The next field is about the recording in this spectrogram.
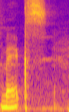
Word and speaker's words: Mx: There's mix, which is MX, and it's pronounced mix.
